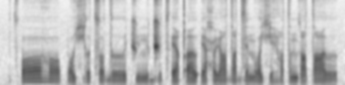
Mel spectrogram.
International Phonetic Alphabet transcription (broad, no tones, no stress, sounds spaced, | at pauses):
t͡sʼ ɔː ɦ ɔː p ɔ ç ɤː t͡s ɔ d ɤː t͡ʃ ʉ n ɵ d͡ʒ ɵ t͡sʼ ɛ qʼ ɤː ʔ ɛ ħ ʏː dˤ ɛ d͡z ɛ n lˠ ɛ ç ɛ ɦ ʉ tˤ ɤ n ʎ ɔ tˤ ɤː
